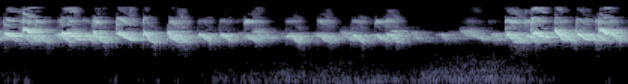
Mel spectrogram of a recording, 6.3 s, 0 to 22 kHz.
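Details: White-eye in song, given no health supplements, recorded 29 April 2022: rapid unbroken high twittering and squeaky chirps that dip slightly in the middle, then brighten again, over faint low background noise.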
